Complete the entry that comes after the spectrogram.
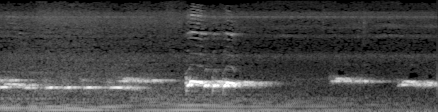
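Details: Manyura-style cooing by a white zebra dove (perkutut putih) of local stock: level soft coos, a louder trilled phrase in the middle, then steady notes, over a low rumbling background hum.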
